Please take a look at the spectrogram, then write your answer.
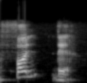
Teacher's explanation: Por ejemplo, folder es grave porque tiene la mayor fuerza de voz en la penúltima sílaba y termina en R, que no es ns o vocal.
